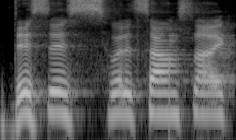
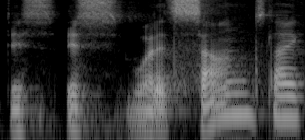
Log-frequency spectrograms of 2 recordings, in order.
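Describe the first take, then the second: First: It is spoken at a loud volume. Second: It is spoken in a whisper. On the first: "when I'm loud" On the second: "when I whisper"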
